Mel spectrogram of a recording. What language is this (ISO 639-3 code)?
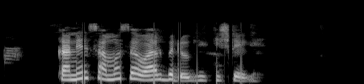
luo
